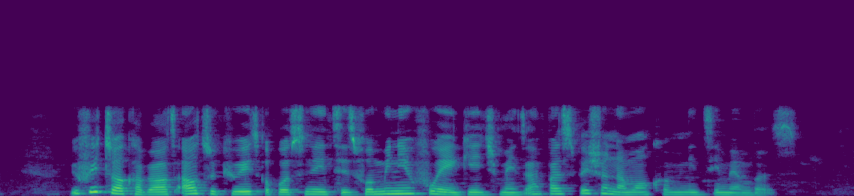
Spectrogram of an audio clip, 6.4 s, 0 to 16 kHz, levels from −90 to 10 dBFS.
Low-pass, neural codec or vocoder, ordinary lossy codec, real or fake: 7.2 kHz; none; none; real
